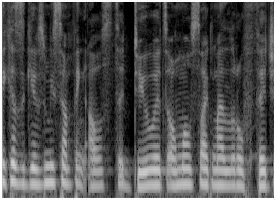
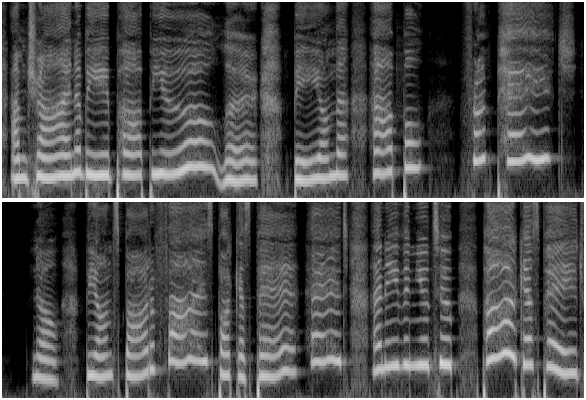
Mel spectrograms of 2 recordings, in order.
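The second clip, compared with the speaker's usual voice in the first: dreamy; 9 semitones higher than usual. Pretend. Dreamy wish to be popular.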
